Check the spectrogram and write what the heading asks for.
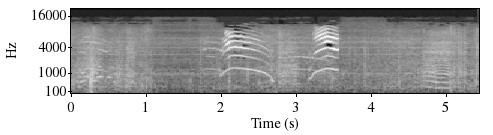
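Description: Kittens about three and a half weeks old mewing: a long high arching mew about two seconds in, a shorter one right after it, and a fainter, lower falling call near the end. A brief soft bump comes at the very start.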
